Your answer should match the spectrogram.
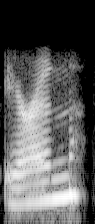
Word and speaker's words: Erin: And my name is spelled Erin, E-R-I-N, Chamerlick, C-H-A-M-E-R-L-I-K.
